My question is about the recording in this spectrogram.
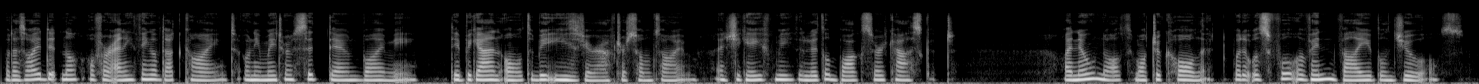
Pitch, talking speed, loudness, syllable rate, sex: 205 Hz, 200 wpm, -17 LUFS, 4.9 syllables/s, female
